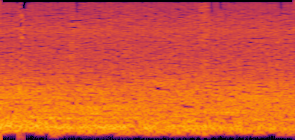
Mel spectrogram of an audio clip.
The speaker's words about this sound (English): I'll wait till the jet passes.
